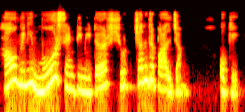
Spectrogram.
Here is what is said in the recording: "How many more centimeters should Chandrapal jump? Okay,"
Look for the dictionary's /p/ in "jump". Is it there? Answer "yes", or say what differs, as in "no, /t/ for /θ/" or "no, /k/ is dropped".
no, /p/ is dropped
